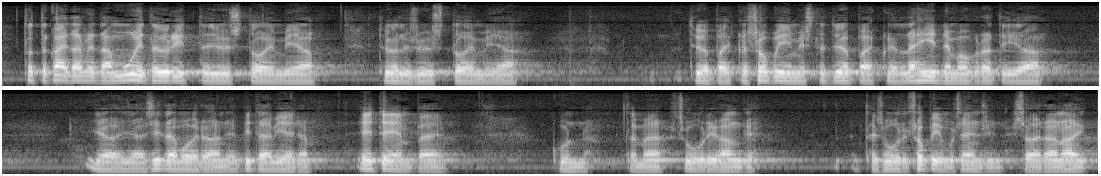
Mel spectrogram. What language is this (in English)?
Finnish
